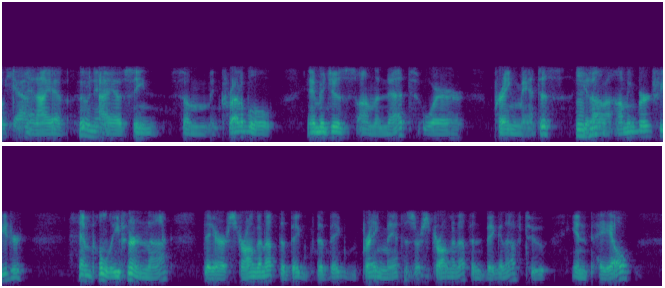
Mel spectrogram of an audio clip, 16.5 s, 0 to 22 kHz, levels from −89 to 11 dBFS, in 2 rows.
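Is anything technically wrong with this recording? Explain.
Yes. Twice in this speech, at 5.57 to 5.73 s (after "images on the net", before "praying mantis") and 13.25 to 13.32 s (after "big the big praying", before "are strong enough and"), about 40 ms of packets went missing, which fits two 20 ms frames. This is VoIP packet loss concealed by the speech codec. The Speex decoder filled each gap by extending its last pitch and filter at falling gain, so the sound smears into a brief buzzy tone or coloured noise that fades, and stays weak or distorted as it recovers.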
